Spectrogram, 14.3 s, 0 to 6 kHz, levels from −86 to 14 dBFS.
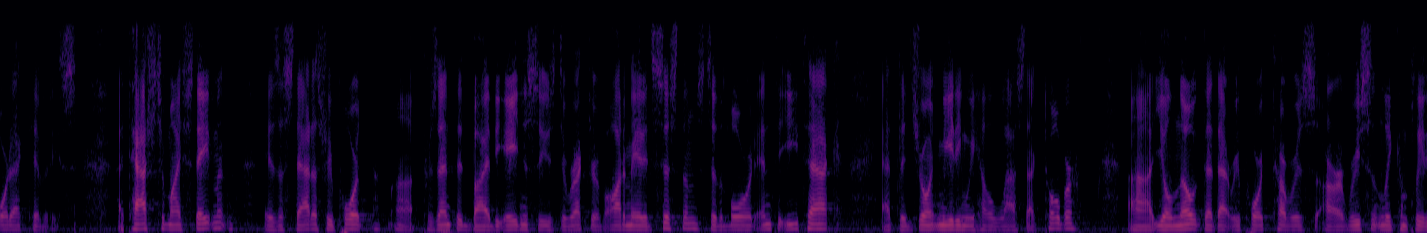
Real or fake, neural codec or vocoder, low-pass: real; none; 5.4 kHz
